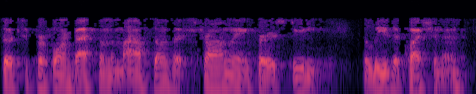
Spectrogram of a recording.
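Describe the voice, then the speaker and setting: Speaking fairly quickly in a low voice with fairly even intonation, a man teaches students in a casual online help webinar, his explanations rambling, hesitant and full of repeated words. The audio is narrow and tinny, typical of an online call.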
